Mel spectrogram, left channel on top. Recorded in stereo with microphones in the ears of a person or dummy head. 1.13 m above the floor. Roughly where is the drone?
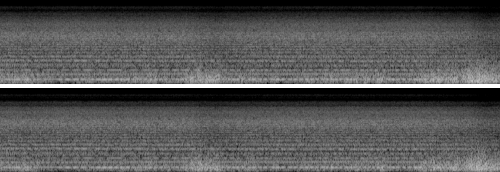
Centre.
